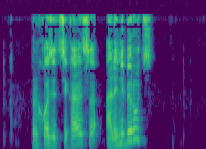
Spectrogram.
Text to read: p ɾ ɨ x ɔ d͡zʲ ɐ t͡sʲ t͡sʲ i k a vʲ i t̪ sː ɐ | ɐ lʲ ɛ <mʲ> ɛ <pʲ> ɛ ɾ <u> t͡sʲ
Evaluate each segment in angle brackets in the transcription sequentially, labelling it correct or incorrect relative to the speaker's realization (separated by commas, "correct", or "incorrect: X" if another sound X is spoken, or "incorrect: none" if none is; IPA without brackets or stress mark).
incorrect: nʲ, incorrect: bʲ, correct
